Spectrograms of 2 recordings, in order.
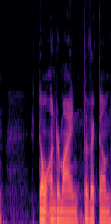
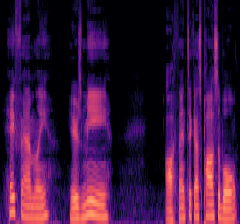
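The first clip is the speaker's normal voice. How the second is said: mock announcement; 4 semitones higher, 6 dB louder than usual. Imagined announcement to her family.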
